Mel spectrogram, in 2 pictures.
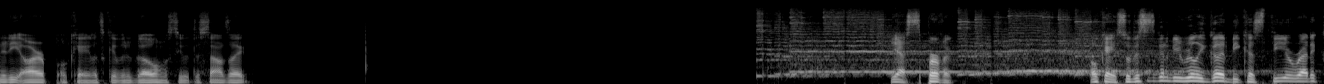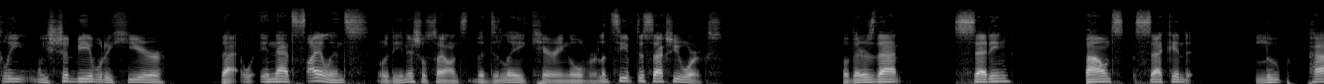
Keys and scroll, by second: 9.8 super+Return, 20.2 ctrl+b.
